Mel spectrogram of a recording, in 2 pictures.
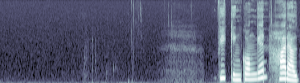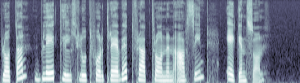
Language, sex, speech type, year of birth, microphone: Norwegian, female, read, 1983, Sennheiser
